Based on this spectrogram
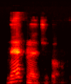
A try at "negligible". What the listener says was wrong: Still a little too much emphasis on the glit. Make it come down. Negligible. Come back up with this third syllable. 1 up, 3 up, 2 down, 4 down.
